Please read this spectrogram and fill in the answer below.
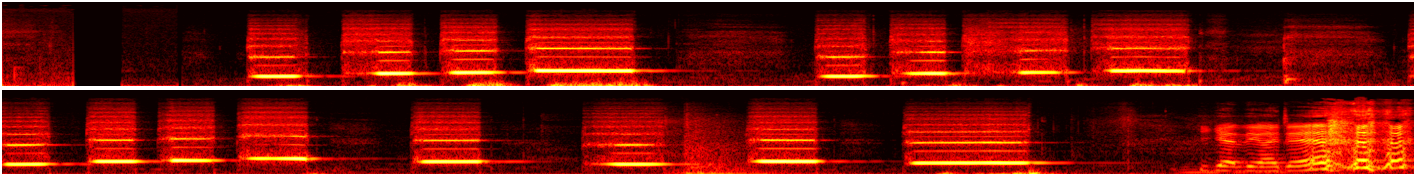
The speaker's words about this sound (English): And then the pan pipes.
